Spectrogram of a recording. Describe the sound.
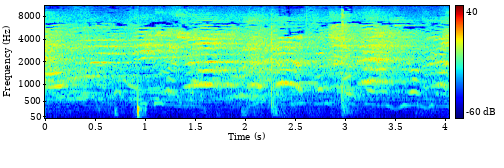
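A basketball is dribbled during a live game, giving a few dull thumps on the court beneath a man talking continuously.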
